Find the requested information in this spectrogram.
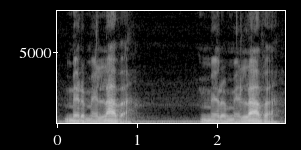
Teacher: la sílaba tónica que hay en la penúltima sílaba no en la última ni en la que sigue sino en la penúltima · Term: grave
